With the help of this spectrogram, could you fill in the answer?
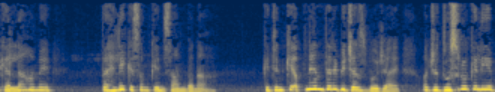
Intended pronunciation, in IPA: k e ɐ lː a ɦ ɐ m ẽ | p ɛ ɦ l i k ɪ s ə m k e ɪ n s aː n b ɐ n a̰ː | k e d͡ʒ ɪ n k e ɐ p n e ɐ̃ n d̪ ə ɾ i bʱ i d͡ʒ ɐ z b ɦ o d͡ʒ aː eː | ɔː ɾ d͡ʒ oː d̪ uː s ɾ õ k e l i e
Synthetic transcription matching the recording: k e ɐ lː a ɦ ɐ m ẽ | p ɛ ɦ l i k ɪ s ə m k e ɪ n s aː n b ɐ n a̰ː | k e d͡ʒ ɪ n k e ɐ p n e ɐ̃ n d̪ ə ɾ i bʱ i d͡ʒ ɐ z b ɦ o d͡ʒ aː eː | ɔː ɾ d͡ʒ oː d̪ uː s ɾ õ k e l i e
